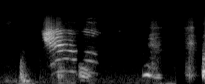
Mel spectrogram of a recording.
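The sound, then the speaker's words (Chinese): A cat that has run up beside a person lets out a single drawn-out, high, wavering meow at a mobile phone, with a whiny, moaning quality, followed by a few brief snatches of someone talking. “哎，他刚刚真的是冲到我的旁边来，对着手机喵了一声。”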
